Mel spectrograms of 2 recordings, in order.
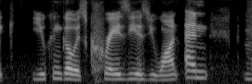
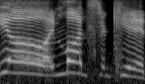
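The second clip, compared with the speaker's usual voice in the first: very high-pitched, gravelly, drawn-out slow voice; 11 semitones higher, 5 dB louder than usual. Talking about a voice they regret, the speaker shows their Monster Kid voice, gargling gravel. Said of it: "my Monster Kid voice at this point because it's just it's like gargling gravel".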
